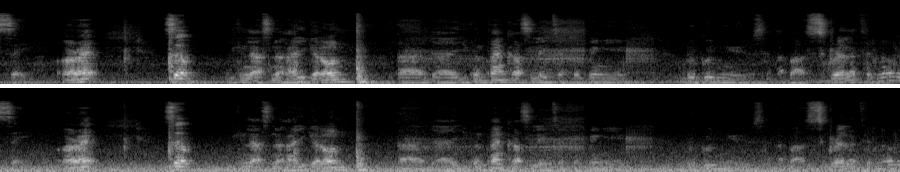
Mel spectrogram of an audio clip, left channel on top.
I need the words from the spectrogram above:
All right. So you can let us know how you get on, and you can thank us later for bringing you the good news about Skrella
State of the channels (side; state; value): right; noise; rumble, 2 dB below the sound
